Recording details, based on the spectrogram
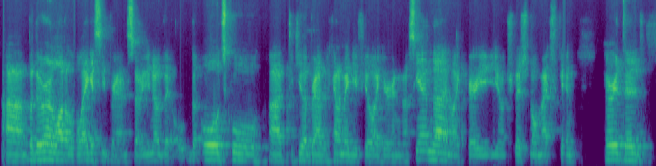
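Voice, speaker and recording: Young man with a flat, even voice in an echoey room. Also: mid-range voice, fairly quick. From Costa Rica. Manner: relaxed, rambling with many fillers and restarts. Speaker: guest, tequila brand founder. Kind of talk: casual interview storytelling.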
